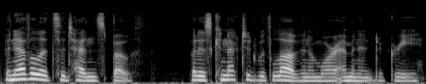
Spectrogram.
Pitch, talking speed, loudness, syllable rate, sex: 185 Hz, 185 wpm, -17 LUFS, 6.0 syllables/s, female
